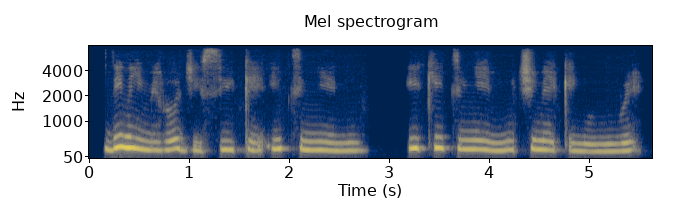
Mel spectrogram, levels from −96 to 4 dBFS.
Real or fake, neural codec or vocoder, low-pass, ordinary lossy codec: fake; codec, 24 kHz, 0.9 kbps, WavTokenizer, medium speech release version 1; 7.2 kHz; none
